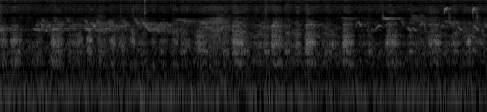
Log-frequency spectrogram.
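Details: Farmed wild boar running around a field give quick, breathy huffing grunts, about three a second, over low rumbling noise.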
